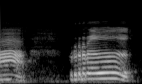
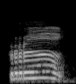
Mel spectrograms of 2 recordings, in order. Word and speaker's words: ฤกษ์: จะ เป็น คำ ที่ อ่าน ออก เสียง เรอ นะ คะ หรือ เรือ ต้อง บี อยู่ เพียง แค่ คำ เดียว นะ คะ เด็ก ๆ นั่น ก็ คือ คำ ว่า ฤกษ์ ฤกษ์ ที่ มี ตัว รอ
